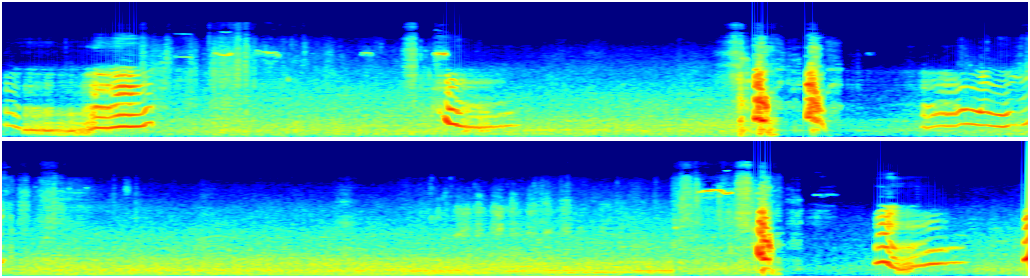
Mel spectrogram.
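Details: Golden Retriever waiting impatiently in the back seat of a car on the way to the beach; scattered high whines and yelps with wavering pitch, a few sharp short barks, quiet engine hum between.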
